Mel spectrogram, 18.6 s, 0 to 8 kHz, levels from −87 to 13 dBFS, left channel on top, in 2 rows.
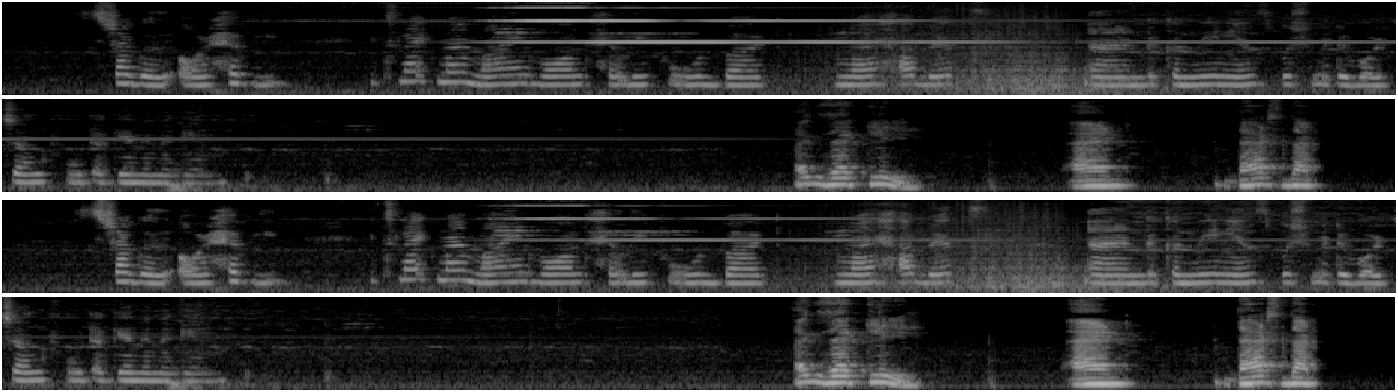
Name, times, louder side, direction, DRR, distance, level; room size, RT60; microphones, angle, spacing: voice 1, 0.5-1.9 2.5-5.1 5.5-6.6 6.8-11.2 11.6-11.7, right 2 dB, 60° right, 0.9 m, -39 dB
sound 1, 3.2-6.8 7.6-9.2, left 14 dB, 40° left, 0.6 m, -35 dB
sound 2, 4.9-9.2, right 1 dB, 10° right, 0.8 m, -49 dB
voice 2, 14.6-15.4 16.4-16.8 17.4-18.1, right 5 dB, 75° right, 0.4 m, -28 dB
3.6 x 3.4 x 2.7 m
head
